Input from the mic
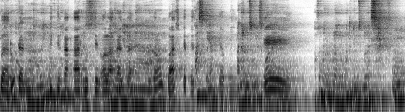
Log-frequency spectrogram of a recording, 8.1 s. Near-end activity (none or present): present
